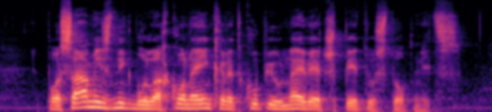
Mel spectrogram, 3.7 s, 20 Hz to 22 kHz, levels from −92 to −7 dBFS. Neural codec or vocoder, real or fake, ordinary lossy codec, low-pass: none; real; none; none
